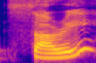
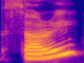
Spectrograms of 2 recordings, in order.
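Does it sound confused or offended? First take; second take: offended; confused. First: It sounds indignant and challenging. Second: It sounds puzzled and unsure.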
